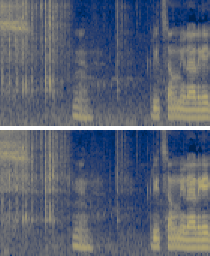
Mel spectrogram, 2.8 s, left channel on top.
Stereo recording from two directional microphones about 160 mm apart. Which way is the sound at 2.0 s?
10° right (ahead or behind).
